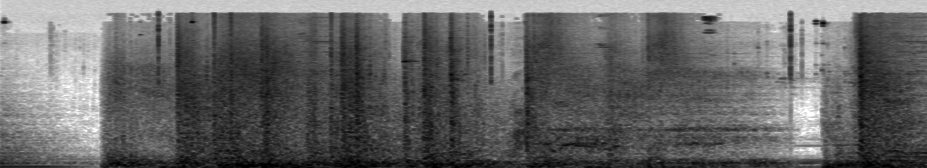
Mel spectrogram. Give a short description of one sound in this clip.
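Spells and weapons clash in a game battle.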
